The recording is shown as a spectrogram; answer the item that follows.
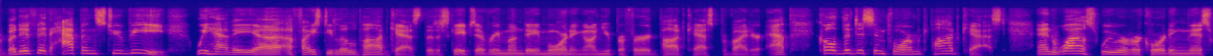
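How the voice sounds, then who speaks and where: A man's voice: on the low side, no echo. A male podcast host whose voice leaps around as he jokes and puns. It sounds dry and close to the mic. He keeps a hammy, playful tone between bits. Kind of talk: comic podcast banter and reading.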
